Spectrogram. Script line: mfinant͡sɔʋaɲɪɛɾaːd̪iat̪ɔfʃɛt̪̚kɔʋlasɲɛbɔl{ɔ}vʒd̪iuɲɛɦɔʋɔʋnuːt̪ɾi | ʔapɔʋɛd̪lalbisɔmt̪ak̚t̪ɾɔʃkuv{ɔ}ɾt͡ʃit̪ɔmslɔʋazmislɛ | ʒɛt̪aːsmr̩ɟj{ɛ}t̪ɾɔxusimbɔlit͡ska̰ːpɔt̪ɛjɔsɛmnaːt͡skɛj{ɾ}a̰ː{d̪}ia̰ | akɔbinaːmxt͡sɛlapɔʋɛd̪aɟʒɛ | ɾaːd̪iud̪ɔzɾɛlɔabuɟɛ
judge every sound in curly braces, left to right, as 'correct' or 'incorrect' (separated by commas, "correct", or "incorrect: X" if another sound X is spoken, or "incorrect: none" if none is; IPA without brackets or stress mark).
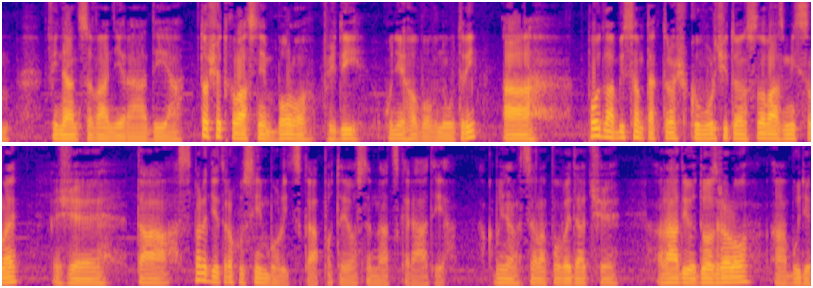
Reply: correct, incorrect: u, correct, correct, correct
